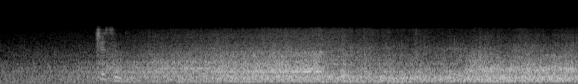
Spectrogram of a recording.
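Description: A bus roars past with a rush of noise.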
